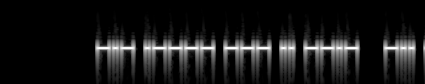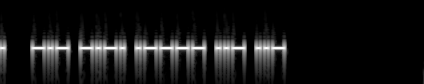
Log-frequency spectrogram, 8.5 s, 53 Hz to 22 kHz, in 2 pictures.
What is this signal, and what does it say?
Morse code, heard as a keyed tone, about 30 wpm, 700 Hz. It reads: K1OIQ DE KC1UU
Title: USA Callsign DE Callsign - 5 Characters - 30wpm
